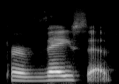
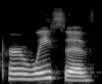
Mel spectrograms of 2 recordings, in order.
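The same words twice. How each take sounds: First: The middle consonant is a buzzing V. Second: The middle consonant sounds like a W. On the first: The speaker calls it right. "We want that vibration" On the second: The speaker calls it wrong. "So not pervasive"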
